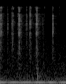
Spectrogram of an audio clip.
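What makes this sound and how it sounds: A Pentel Super Multi 8 multi-function lead holder is shaken, and the spare leads stored loose in a space inside the barrel slide around, producing quick, bright shaka-shaka rattles over a steady low hum. The rattling is judged bothersome and makes the pen feel a bit cheap.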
